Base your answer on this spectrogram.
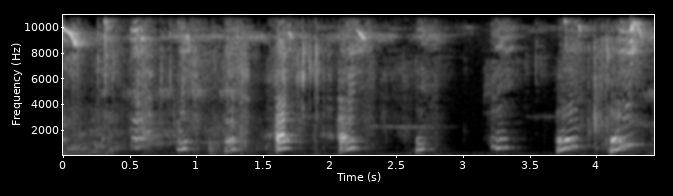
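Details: Puppy giving a run of short high yips and whimpering barks, each rising then falling, spaced about every half second with brief quiet gaps between.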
